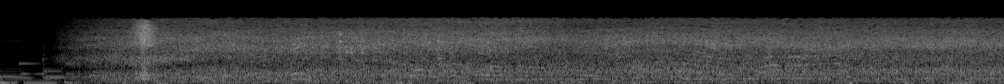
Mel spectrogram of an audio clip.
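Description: Steady rushing of a small waterfall, an even hiss with no pitch, with one brief louder burst about a second and a half in.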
